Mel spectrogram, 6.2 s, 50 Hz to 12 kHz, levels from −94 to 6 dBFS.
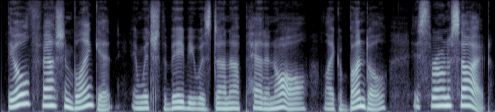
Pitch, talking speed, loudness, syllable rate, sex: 190 Hz, 185 wpm, -19 LUFS, 5.1 syllables/s, female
